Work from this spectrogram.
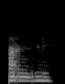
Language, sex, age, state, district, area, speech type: Punjabi, female, 60+, Punjab, Barnala, rural, conversation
